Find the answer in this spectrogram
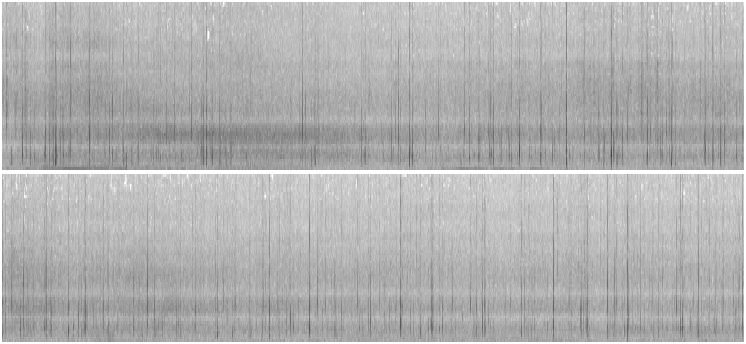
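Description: Heavy rain falling steadily onto pavement and street, with many sharp drip splashes. A low hum runs underneath through roughly the first ten seconds.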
